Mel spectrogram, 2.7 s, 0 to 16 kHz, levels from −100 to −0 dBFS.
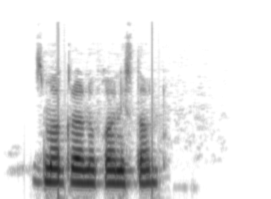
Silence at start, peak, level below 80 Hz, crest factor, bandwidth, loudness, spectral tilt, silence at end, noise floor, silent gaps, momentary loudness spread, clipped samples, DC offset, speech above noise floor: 0.35 s; -4 dBFS; -64 dBFS; 18 dB; 6.8 kHz; -20 LUFS; -8 dB/octave; 1.15 s; under -90 dBFS; none; 9 LU; under 0.1%; under 0.1%; over 71 dB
